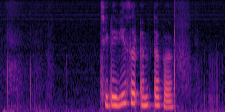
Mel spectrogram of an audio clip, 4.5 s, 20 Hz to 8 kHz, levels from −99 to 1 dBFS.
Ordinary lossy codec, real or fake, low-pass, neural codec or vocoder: none; real; none; none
